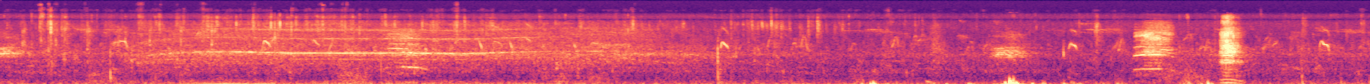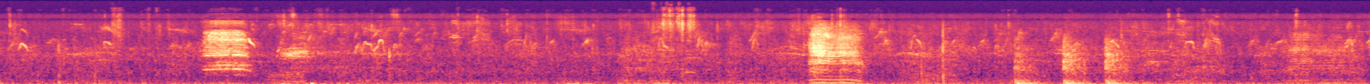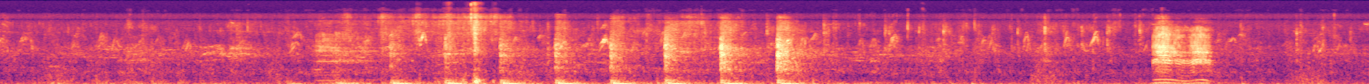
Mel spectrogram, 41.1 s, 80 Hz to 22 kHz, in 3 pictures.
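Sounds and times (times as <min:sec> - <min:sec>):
ducks quacking: 0:11.3 - 0:12.8, 0:15.6 - 0:16.9, 0:21.5 - 0:23.0, 0:28.2 - 0:35.6, 0:38.8 - 0:40.0
low bumps and thumps: 0:22.4 - 0:38.0.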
